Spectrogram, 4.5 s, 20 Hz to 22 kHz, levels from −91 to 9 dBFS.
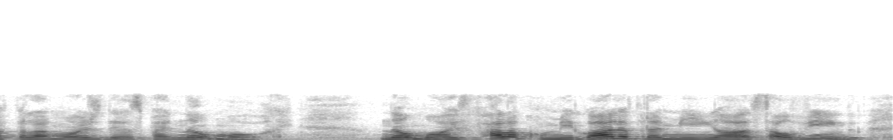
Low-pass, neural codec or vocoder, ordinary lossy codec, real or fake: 7.2 kHz; none; none; real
